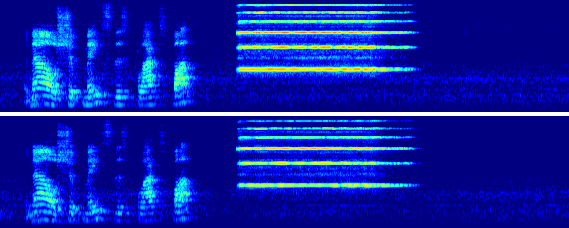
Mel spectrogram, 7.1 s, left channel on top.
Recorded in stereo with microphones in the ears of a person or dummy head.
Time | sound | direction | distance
0.3 | a man speaking | 55° left (ahead or behind) | 2.5 m
3.0 | a violin | 85° left | 2.5 m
